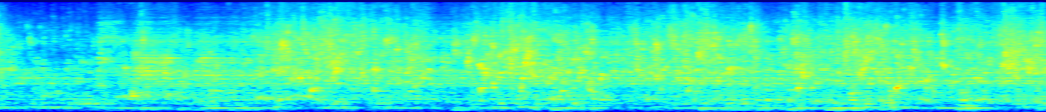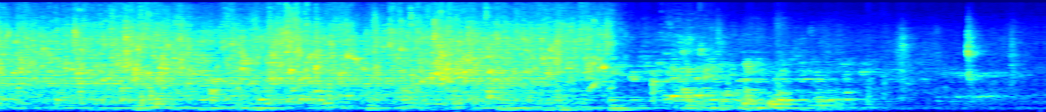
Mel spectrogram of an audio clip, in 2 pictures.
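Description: A tap runs steadily while a razor cartridge is rinsed under the stream, a loud continuous splashing hiss with small clatters, cutting off near the end to quieter drips and knocks.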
